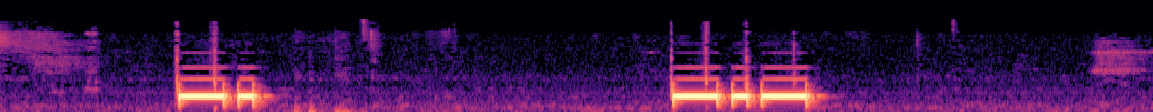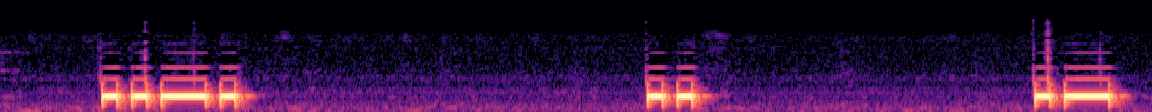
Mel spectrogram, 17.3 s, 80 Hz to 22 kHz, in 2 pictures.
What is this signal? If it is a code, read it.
Morse code, heard as a keyed tone, about 11 wpm, 660 Hz. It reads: N K F I A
